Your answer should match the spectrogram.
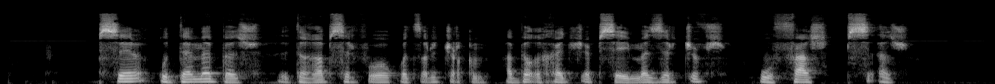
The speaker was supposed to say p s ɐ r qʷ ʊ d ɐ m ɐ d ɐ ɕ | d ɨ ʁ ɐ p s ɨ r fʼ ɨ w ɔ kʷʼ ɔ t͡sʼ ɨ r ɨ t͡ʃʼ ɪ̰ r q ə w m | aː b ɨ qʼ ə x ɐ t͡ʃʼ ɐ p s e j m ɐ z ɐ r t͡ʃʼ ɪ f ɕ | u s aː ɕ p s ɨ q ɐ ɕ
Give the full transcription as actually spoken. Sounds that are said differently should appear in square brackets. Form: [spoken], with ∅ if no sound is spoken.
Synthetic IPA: p s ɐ r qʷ ʊ d ɐ m ɐ [b] ɐ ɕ | d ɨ ʁ ɐ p s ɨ r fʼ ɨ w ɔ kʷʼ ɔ t͡sʼ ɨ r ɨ t͡ʃʼ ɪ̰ r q ə [∅] m | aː b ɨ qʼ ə x ɐ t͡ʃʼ ɐ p s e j m ɐ z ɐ r t͡ʃʼ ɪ f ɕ | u [f] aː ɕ p s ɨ [ʔ] ɐ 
